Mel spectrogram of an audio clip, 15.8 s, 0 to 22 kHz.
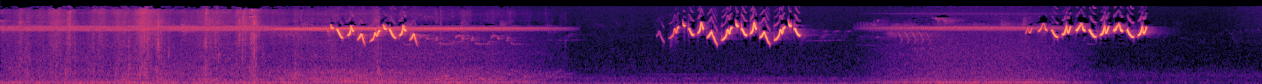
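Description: Songbird singing: three phrases of rapid, sharp up-and-down chirping notes, about 4 s apart, over a long, steady high note.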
